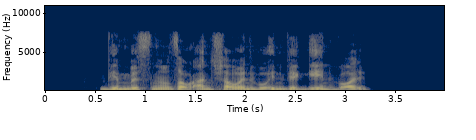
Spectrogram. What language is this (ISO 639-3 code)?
deu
